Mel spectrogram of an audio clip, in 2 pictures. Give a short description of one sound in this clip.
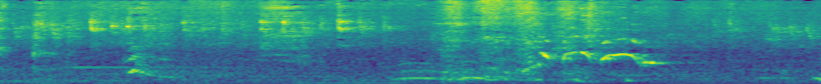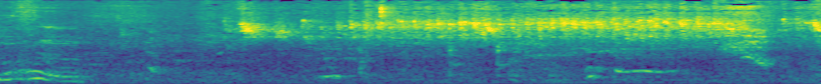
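A group of people laugh together nearby.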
